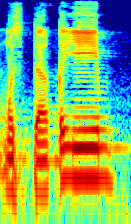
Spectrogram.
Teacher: Huruf qaf pun sama juga, huruf isti'la, qa. Tetapi bila huruf qaf berbaris di bawah, dia punya nilai ketebalan isti'la tinggi dia tadi tu dikurangkan sikit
